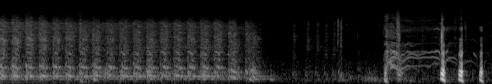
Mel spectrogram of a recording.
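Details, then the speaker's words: Salvage Copart car with flat battery, cranked on boosted jump pack, nearly half tank of fuel: steady cranking under three seconds with no catch; cranks but won't run, owner unsure if electrical or spark. "well it's something we've got it firing over but actually has he got any fuel"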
